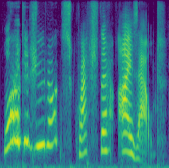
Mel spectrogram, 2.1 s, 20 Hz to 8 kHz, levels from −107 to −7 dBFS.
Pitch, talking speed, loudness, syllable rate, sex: 335 Hz, 225 wpm, -20 LUFS, 4.4 syllables/s, female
